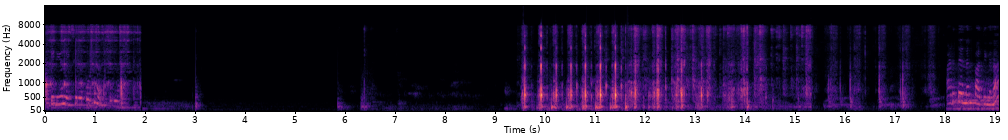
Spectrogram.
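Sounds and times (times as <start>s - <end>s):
knife slicing onion on board: 9.5s - 14.2s, 15.1s - 17.8s.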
